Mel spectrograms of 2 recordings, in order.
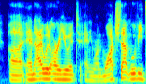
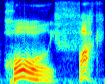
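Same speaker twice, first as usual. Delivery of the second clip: slow, drawn-out and louder; disgusted exclamation; 6 dB louder, much slower than usual. Real, not acted. Movie reviewer recalling a bad film, slow loud disbelief. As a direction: stretch out Holy fuck in disbelief.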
